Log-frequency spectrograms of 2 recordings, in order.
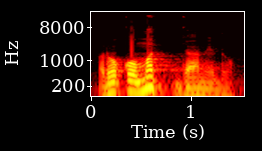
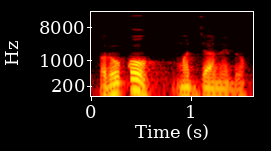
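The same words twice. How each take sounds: First: रोको मत together, then lower जाने दो; pause after मत. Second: रोको on its own, then lower मत जाने दो; pause after रोको. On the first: Teacher demonstrating that a pause changes meaning, pause after मत. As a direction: separate जाने दो from रोको मत with a clear stop. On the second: Teacher demonstrating that a pause changes meaning, pause after रोको. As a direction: separate रोको from मत जाने दो with a clear stop. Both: Shown as a demonstration. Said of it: "रुकने के कारण अर्थ बदल जाता है".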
